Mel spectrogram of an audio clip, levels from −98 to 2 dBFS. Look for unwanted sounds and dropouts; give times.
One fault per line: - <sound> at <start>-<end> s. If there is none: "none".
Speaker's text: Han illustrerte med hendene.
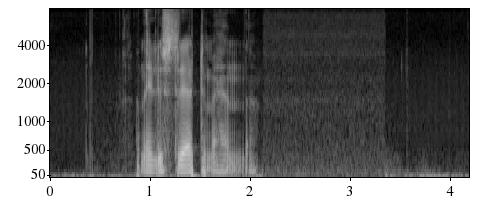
none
